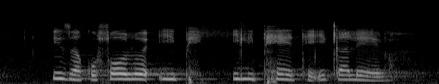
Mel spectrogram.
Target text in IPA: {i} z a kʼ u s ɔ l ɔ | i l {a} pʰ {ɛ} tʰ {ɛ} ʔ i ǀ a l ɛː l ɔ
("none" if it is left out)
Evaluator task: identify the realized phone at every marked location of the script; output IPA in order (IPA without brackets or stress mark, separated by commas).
i, i, ɛ, ɛ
